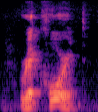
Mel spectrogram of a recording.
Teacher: Just by adding stress in the first syllable, it becomes a noun. If we add stress on the second syllable, record, it becomes a verb.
